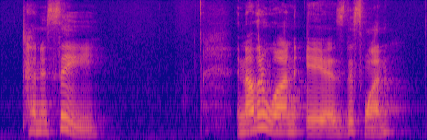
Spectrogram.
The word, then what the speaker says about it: Tennessee: And this is not Tennessee, but Tennessee. As if you wanted to say tennis. Tennessee.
